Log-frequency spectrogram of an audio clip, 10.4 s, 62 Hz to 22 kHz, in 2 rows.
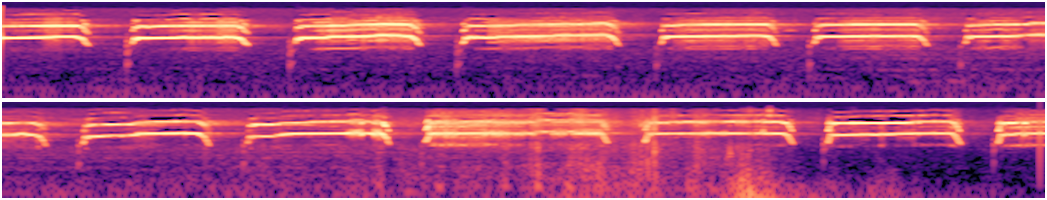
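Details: Nest-camera recording from Estonia, 4 July 2018, early afternoon: a White-tailed eagle chick begging while a parent feeds it fish. Flat, high whistled screams drop at the end, repeated about once a second. Rustling and flapping noise comes near the end.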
